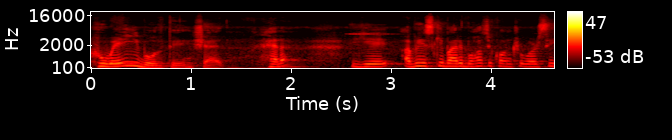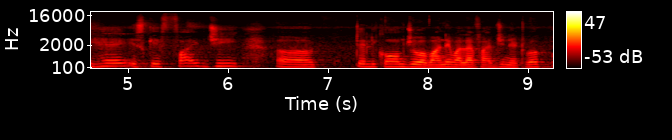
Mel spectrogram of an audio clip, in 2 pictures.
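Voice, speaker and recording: A man with an Indian accent teaching English pronunciation in an online video lesson, explaining calmly and repeating each word slowly for emphasis while mixing Hindi and English. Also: high-pitched. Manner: mixes Hindi and English freely.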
